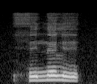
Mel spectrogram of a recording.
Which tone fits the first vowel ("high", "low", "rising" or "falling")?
low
